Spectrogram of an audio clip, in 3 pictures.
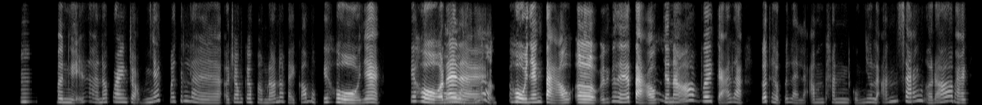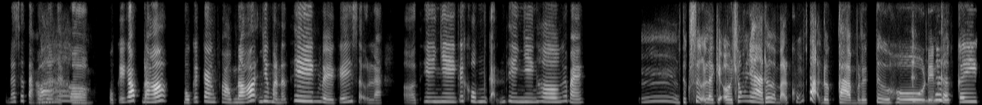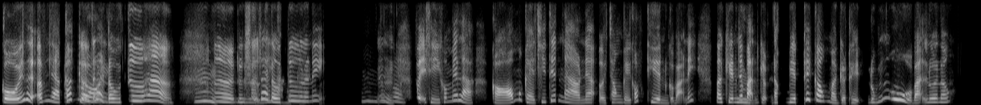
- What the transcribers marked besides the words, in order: tapping; laugh
- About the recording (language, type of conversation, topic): Vietnamese, podcast, Làm sao để tạo một góc thiên nhiên nhỏ để thiền giữa thành phố?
